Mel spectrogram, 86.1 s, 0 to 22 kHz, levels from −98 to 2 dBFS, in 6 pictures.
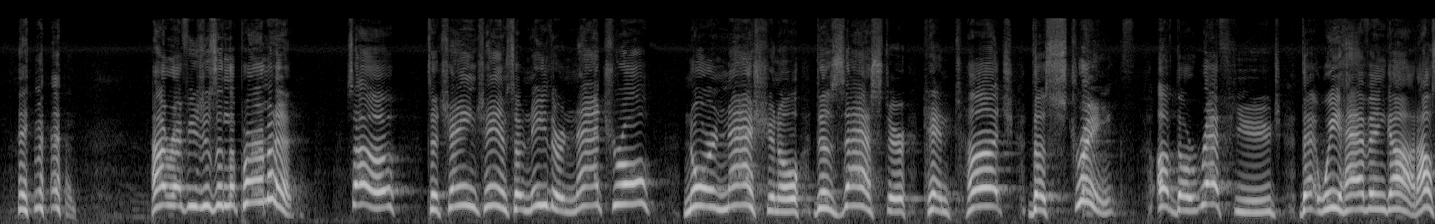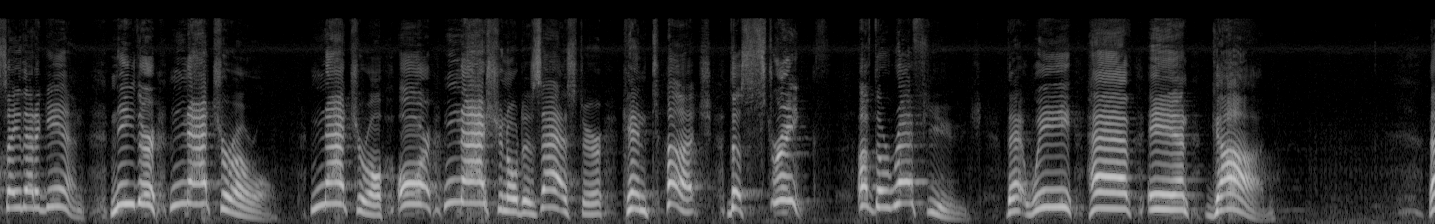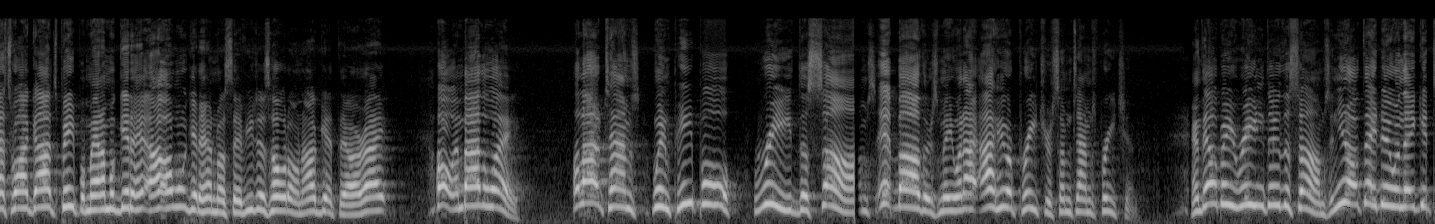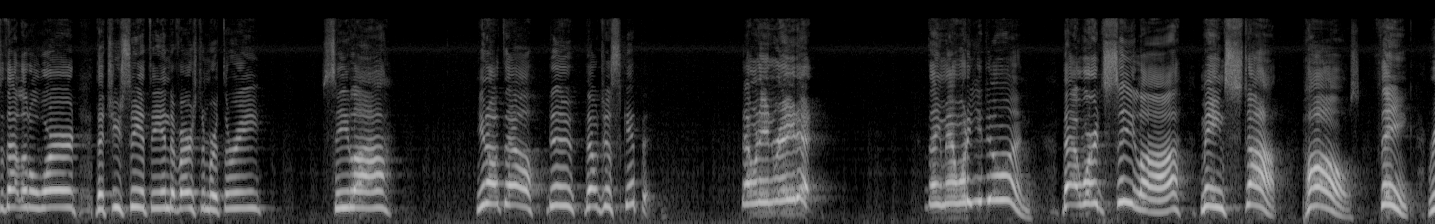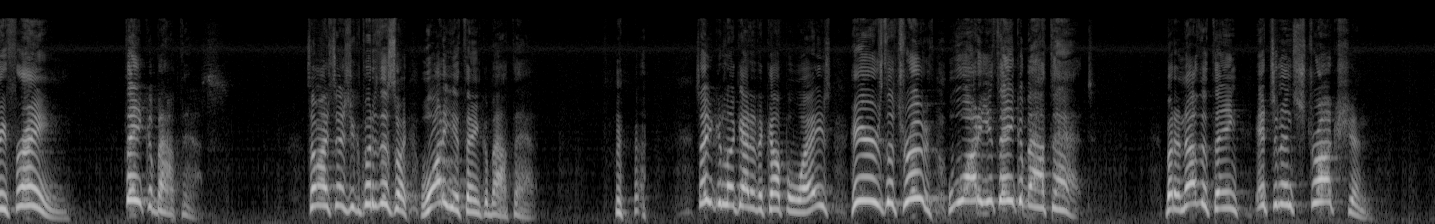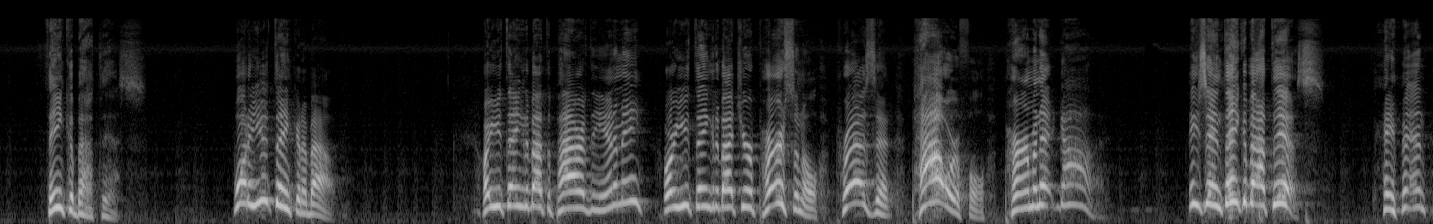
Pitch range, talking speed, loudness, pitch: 255-345 Hz, 160 wpm, -30 LUFS, 295 Hz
